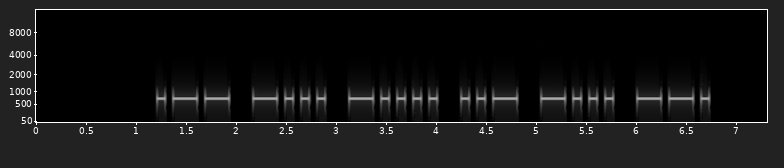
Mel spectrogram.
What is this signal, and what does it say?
Morse code, heard as a keyed tone, about 15 wpm, 700 Hz. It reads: WB6UBG
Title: USA Call Signs - 6 Characters - 3x Character Spacing - 15wpm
